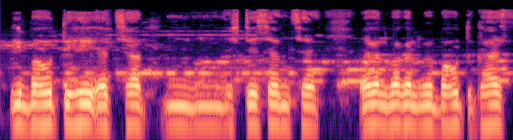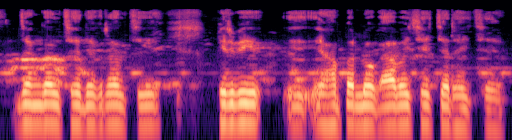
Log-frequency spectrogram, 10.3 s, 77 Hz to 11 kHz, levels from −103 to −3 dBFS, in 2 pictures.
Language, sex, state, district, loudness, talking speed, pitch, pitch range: Maithili, male, Bihar, Begusarai, -16 LUFS, 140 wpm, 135 Hz, 130-140 Hz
